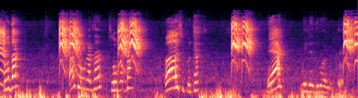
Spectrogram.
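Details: Parrot talking alongside a child: harsh, bright squawks and bent voice-like syllables come in bursts roughly every second or two, mixed with low murmuring speech in the room.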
